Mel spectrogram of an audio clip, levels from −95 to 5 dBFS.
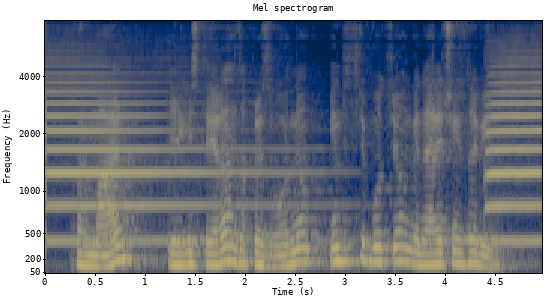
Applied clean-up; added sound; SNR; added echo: none; Trumpet; 4 dB; reverberation time 1.0 s.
